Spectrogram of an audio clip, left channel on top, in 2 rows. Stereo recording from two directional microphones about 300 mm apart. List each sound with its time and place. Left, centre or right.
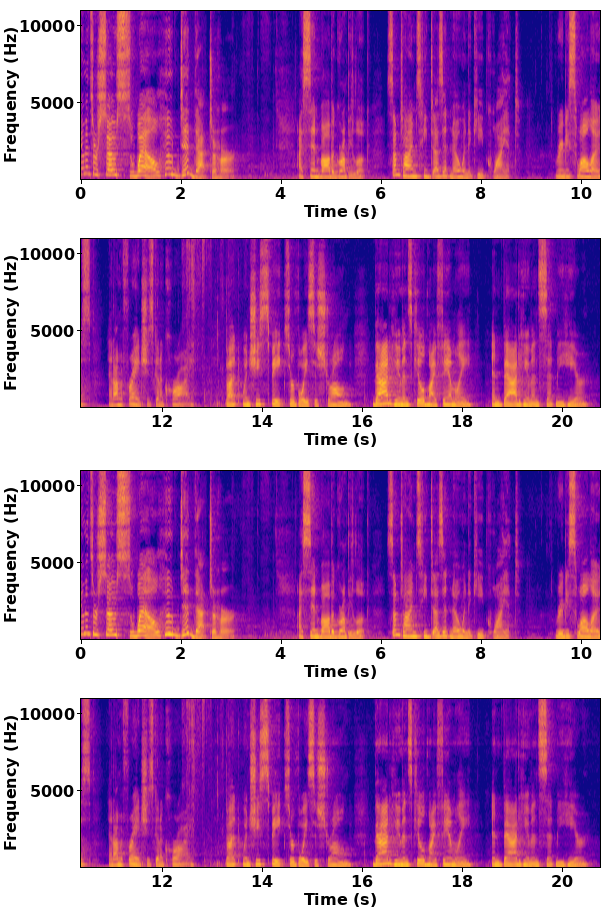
0.0 s a woman's voice: centre
1.5 s a woman's voice: left
2.3 s a woman's voice: centre
4.4 s a woman's voice: centre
